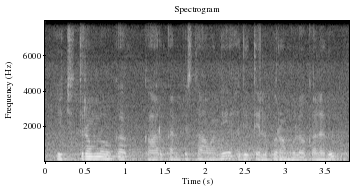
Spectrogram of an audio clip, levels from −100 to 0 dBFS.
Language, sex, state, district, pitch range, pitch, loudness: Telugu, male, Telangana, Mahabubabad, 125-140 Hz, 130 Hz, -17 LUFS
